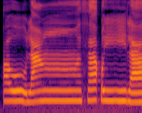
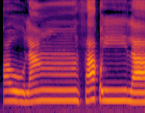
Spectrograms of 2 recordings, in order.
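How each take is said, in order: First: The last word ends with a long a. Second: The same.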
